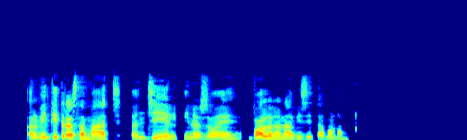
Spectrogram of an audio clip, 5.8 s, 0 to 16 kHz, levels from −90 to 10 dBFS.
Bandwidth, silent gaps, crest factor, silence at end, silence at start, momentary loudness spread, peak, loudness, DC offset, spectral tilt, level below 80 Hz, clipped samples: 7.6 kHz; 1.52-1.63 s, 2.23-2.30 s, 3.04-3.11 s; 22 dB; 1.5 s; 0.35 s; 14 LU; -2 dBFS; -22 LUFS; under 0.1%; -5 dB/octave; -70 dBFS; under 0.1%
